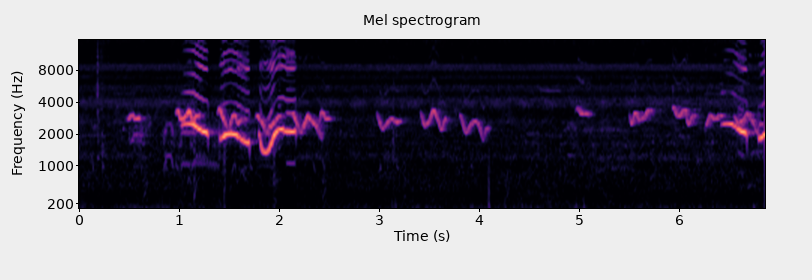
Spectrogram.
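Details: Red-faced liocichla decoy bird singing a loud cluster of swooping, rich whistles, followed by a string of short wavy whistled notes and a final rising-falling whistle.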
